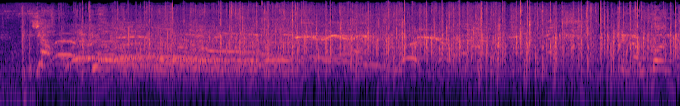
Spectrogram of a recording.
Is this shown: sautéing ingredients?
no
